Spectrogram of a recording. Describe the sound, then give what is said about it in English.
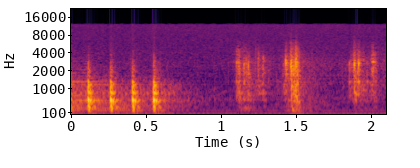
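Frantic knocking on an apartment door: four quick, evenly spaced knocks, loud and alone, followed by fainter scattered sounds. “We find Anne frantically knocking on Jeff's door.”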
